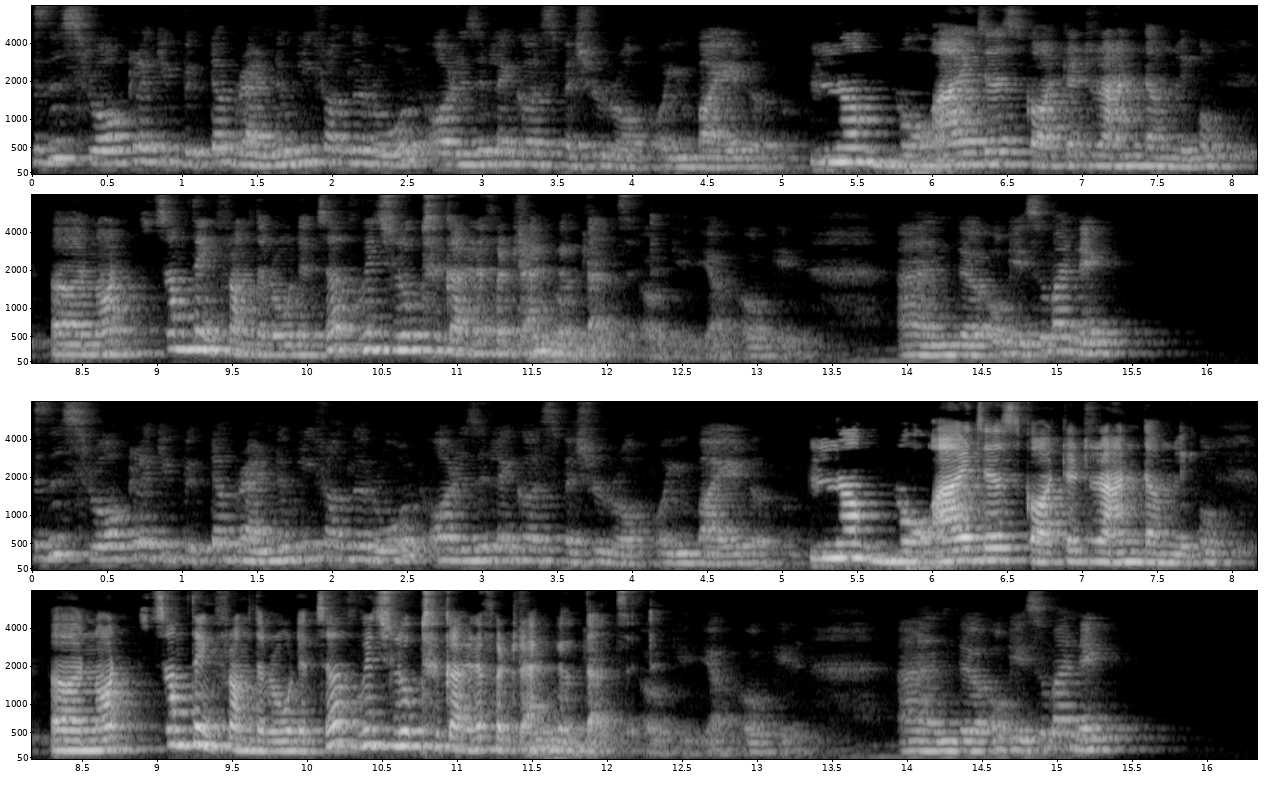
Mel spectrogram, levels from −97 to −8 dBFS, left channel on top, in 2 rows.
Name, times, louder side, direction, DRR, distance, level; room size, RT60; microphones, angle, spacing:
voice 1, 0.0-5.1 7.8-8.1 11.3-15.2, right 1 dB, 20° left, 1.1 m, -40 dB
voice 2, 5.2-7.8 8.3-12.0, right 5 dB, 80° right, 0.4 m, -33 dB
3.2 x 2.1 x 3.5 m
head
